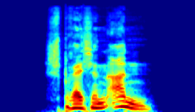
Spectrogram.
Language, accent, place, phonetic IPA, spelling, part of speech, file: German, Germany, Berlin, [ˌʃpʁɛçn̩ ˈan], sprechen an, verb, De-sprechen an.ogg
- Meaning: inflection of ansprechen: 1. first/third-person plural present 2. first/third-person plural subjunctive I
